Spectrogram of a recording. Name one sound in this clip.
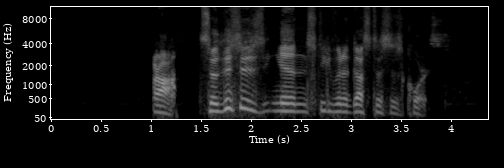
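A man speaks calmly through a microphone on an online call.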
